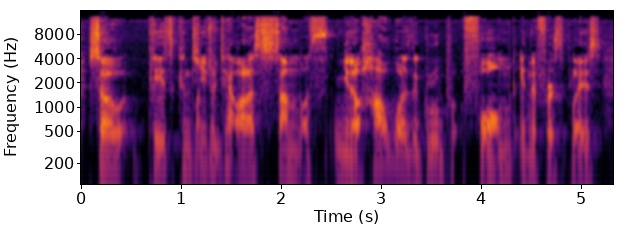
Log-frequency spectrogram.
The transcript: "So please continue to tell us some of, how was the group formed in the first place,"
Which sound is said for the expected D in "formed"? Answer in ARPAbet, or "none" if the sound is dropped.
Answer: D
